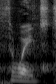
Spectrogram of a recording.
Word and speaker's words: Thwaites: How do you say his last name? Thwaites. Thwaites.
